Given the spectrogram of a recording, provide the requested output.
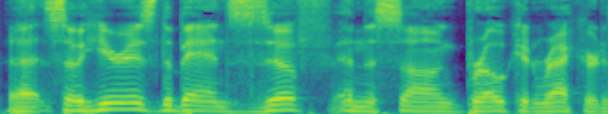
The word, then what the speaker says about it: Syff: But I laughed a little bit when I said the name there a moment ago, and that's because I had to ask the band how to pronounce it. Because like I said, it's spelled S-Y-F-F. And I couldn't help but laugh because this is, this is the audio file that was sent to me.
